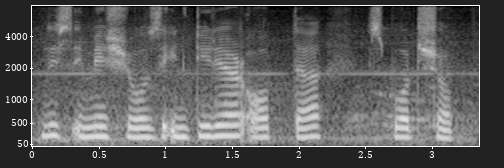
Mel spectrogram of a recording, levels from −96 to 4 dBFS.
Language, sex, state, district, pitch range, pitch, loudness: English, female, Arunachal Pradesh, Papum Pare, 195-215 Hz, 200 Hz, -14 LUFS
